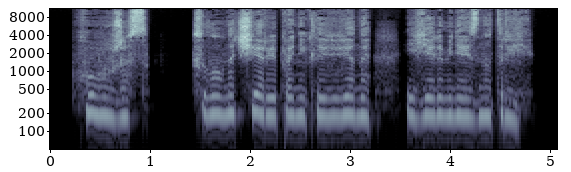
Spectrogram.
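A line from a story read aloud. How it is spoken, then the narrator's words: Girl moaning. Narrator (Russian): простонала девушка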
